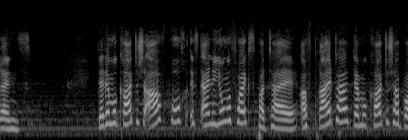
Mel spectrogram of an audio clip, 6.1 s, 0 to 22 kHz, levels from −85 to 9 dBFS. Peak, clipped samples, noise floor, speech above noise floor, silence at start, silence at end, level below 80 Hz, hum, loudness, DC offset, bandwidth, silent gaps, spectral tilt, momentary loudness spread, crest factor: -16 dBFS; under 0.1%; -59 dBFS; 29 dB; 0 s; 0 s; -68 dBFS; none; -30 LUFS; under 0.1%; 14.5 kHz; none; -2 dB/octave; 7 LU; 16 dB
